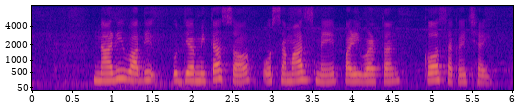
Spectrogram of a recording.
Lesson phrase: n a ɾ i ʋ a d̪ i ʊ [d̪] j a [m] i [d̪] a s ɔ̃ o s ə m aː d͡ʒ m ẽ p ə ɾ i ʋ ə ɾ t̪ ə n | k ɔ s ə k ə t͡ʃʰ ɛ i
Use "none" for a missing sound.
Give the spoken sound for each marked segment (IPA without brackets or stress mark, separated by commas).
d̪, m, t̪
